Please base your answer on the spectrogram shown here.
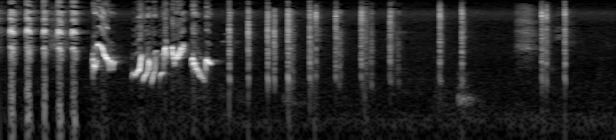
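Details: Bornean white-rumped shama in provoking rattle: rapid clicking chips, a burst of harsh slurred notes, then a long even run of dry ticks about three a second.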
